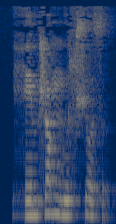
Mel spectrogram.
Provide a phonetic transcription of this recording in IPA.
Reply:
h e m ʂ ɒ ŋ͡m u ɬ ʃ o s

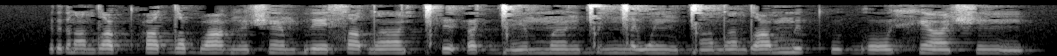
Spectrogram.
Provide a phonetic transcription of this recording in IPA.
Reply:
r ə̃ dˤ o kʷʰ ɪ dˤ ə b ɑ ɡ ə̃ ʃ ɛ̃ b e s ɛ dˤ õ ǀʰ ɪ ʔ ɐ ɡ͡ǀ ẽ m ə̃ ɡ͡ǀ ɪ ŋ͡ǀ ɪ w ĩ ɡ͡ǀ ĩ dˤ ĩ dˤ i m ɪ kʷʰ e ɡ o xʲ ɑ̃ ʃ ĩ

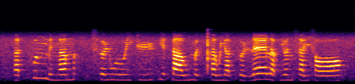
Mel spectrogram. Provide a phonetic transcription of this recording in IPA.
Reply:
ɐ˨˥ t̚ f ʊ˥ ŋ m ɪ˨ ŋ ɐ˧ m | t͡sʰ ɵ˨˧ ɥ w uː˨ j k yː˨˥ p̚ j ɪ˥ k̚ l aː˨˥ w m ɵ˨ t̚ pʰ ɐ˧ w j ɐ˨ k̚ f ɵ˨˩ ɥ l ɛː˥ l ɐ˨ p̚ j ɵ˧ n s ɐ˨˧ j s ɔː˨˧

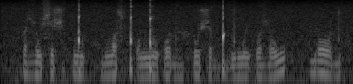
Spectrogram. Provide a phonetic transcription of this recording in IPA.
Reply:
k ə ɮ u ɕ ə ʃ ə̤ k ŋ͡ǃ ʊ k χʷ ə̤ ŋ ɔ s ǃʼ o ŋ͡ǃ u ʔ o d a̤ h u ʃ ə d ɡ͡ǃ a̤ d ŋ u i̯ ʔ ʊ ɮ o w | ɡ o d

